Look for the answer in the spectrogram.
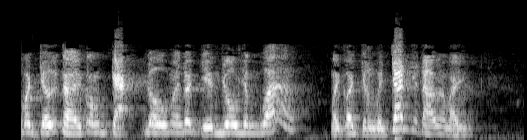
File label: angry chinese man with gun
